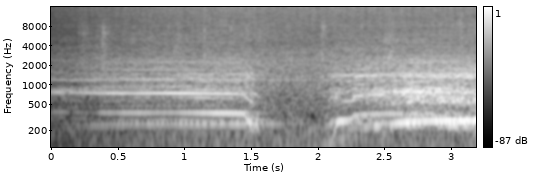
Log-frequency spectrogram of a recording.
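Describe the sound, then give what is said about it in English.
Cattle moo in long, low, drawn-out calls, one ending around the middle and another rising louder near the end, over a steady background murmur of a busy livestock pen at a stockyard in Hanford, about 40 minutes south of Fresno, California, where a cattle auction is about to begin. “A cattle auction is set to begin at Overland Stockyard in Hanford, about 40 minutes south of Fresno.”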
